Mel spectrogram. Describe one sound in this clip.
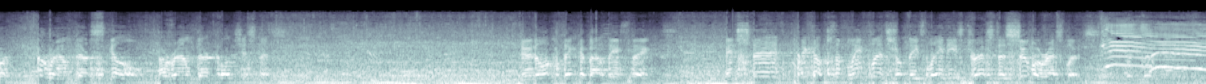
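A woman talks with a man close by.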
